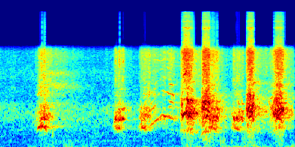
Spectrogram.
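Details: Neighbours' dogs barking loudly outdoors in snow while other dogs play; several sharp barks at irregular intervals, some in quick pairs, over a low steady background hiss.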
